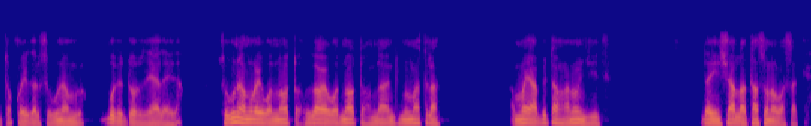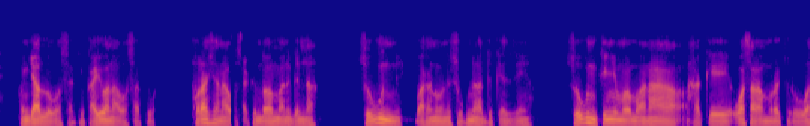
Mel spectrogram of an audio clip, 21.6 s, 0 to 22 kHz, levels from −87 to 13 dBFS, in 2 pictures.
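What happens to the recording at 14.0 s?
Lost AMR speech frames occur from 13.88 to 14.12 s. Radio errors corrupted several speech frames, about 80 ms in total spread across 160 ms, which fits four 20 ms frames. The wideband decoder covered each gap by repeating its last good pitch and vocal tract settings at falling gain. The longest run, about 60 ms, smears and fades the sound quickly, and the voice returns briefly weak or rough against the clear 12.65 kbit/s HD Voice.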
